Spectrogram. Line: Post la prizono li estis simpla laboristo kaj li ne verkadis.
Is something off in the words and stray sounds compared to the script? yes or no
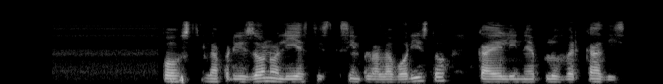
yes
